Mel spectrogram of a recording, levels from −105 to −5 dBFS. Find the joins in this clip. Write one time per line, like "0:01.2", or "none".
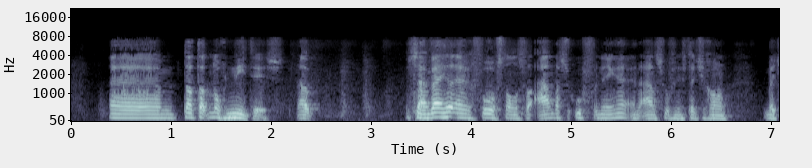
0:02.2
